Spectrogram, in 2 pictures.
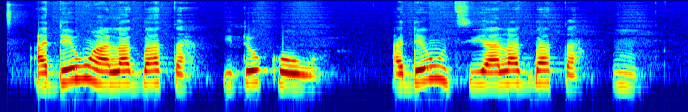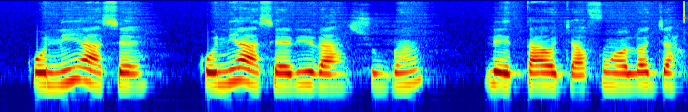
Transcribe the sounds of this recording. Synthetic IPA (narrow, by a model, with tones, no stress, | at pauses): a˨de˨˦wũ˦˨a˧la˦ɡ͡ba˦ta˨ | i˨do˨˦ko˧wo˨ | a˨de˨˦wũ˦˨ti˨˦a˧la˦ɡ͡ba˦tã˨ | ko˨nĩ˨˦a˦˨sɛ˧ | ko˨nĩ˨˦a˦˨ʃɛ˧ɾi˦ɾa˧ʃu˨ɡ͡bɔ̃˨˦ | le˦˨ta˧ɔ˧d͡ʒa˨fũ˦ɔ˧lɔ˦d͡ʒa˦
